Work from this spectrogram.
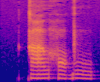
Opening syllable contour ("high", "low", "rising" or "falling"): high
